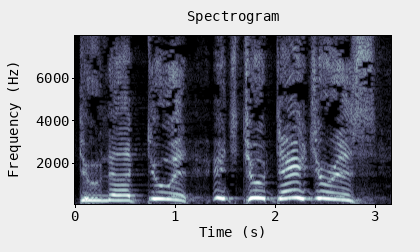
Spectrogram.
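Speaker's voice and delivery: high, loud, slow pleading Patrick; begging. Acted. Patrick begging SpongeBob, high loud slow plea. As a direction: plead with him, loud and drawn out. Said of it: "Patrick ran up to SpongeBob and begged".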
